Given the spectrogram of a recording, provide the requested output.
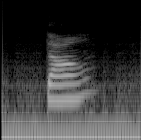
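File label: "diang" second tone, pinyin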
